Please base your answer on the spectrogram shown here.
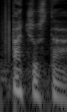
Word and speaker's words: Patchostar: Est-ce que j'ai bien prononcé Pacho Star? Oui, exactement, c'est comme ça qu'on le prononce.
